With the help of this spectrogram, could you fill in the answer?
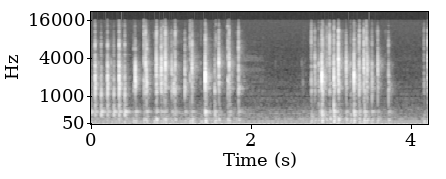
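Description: A Space65 Cybervoyager 65% mechanical keyboard with a metal case, carbon fiber plate, GMK ABS plastic keycaps and Holy Panda tactile switches is typed on continuously with the fingertips of both hands. Rapid, bright, short clacks come in quick bursts, with a brief quieter pause in the middle before the typing resumes.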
